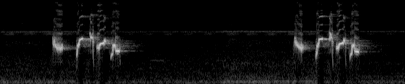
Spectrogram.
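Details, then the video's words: Song of a caged red-whiskered bulbul in the 'rik' style, meant to stir other bulbuls: two brisk phrases of five or six bright, bubbling whistled notes, spaced about two and a half seconds apart, with a faint constant high tone behind. "เสียงนกกรงหัวจุก ร้อง ริก ยั้วให้นกคึกดีมาก"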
